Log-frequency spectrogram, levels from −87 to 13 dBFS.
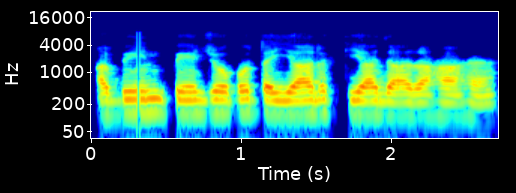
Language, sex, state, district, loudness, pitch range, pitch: Hindi, male, Uttar Pradesh, Jyotiba Phule Nagar, -17 LUFS, 110-125 Hz, 120 Hz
